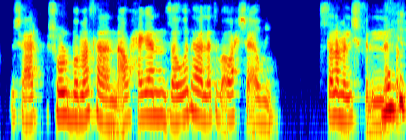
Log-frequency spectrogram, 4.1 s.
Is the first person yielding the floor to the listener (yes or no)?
yes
